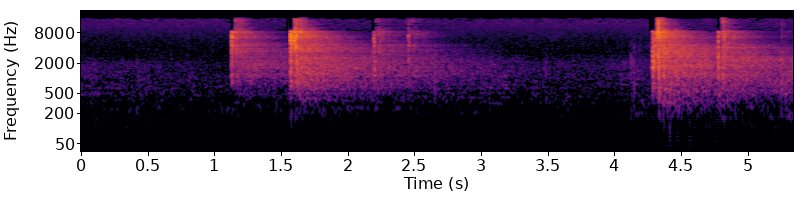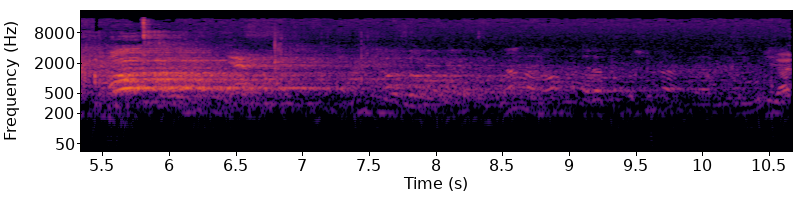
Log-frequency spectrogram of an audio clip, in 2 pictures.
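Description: Swords clashing in a fencing bout: a few sharp clanks about a second in, then a louder run of clashes about four seconds in, each ringing on and echoing in the large hall. A voice then calls out loudly for several seconds.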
